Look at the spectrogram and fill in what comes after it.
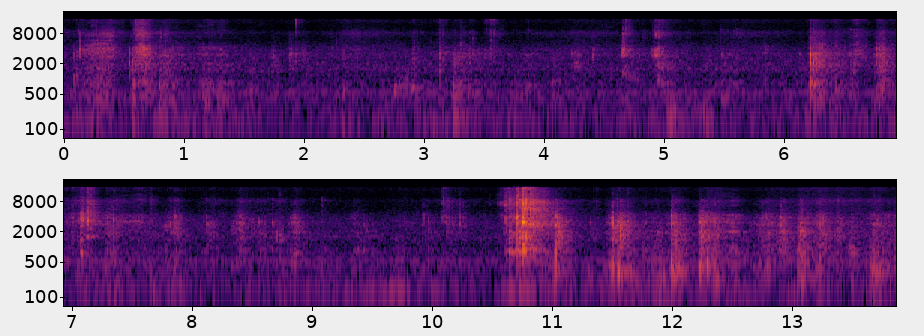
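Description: Close-up chewing of a handful of rice and chicken. About ten and a half seconds in, a run of loud, sharp crunches from biting and chewing a raw carrot stick.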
